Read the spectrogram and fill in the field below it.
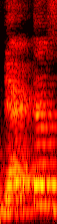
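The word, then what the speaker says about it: debtors: होते हैं उनको हम डेटर्स बोलते हैं तो यहां पर आपने ये बात याद रखनी है इसमें जो बी अल्फाबेट है ये साइलेंट है इसको डेप्ट नहीं पढ़ेंगे बच्चे बल्के डेटर बोलेंगे हम कि इस बिजनेस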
